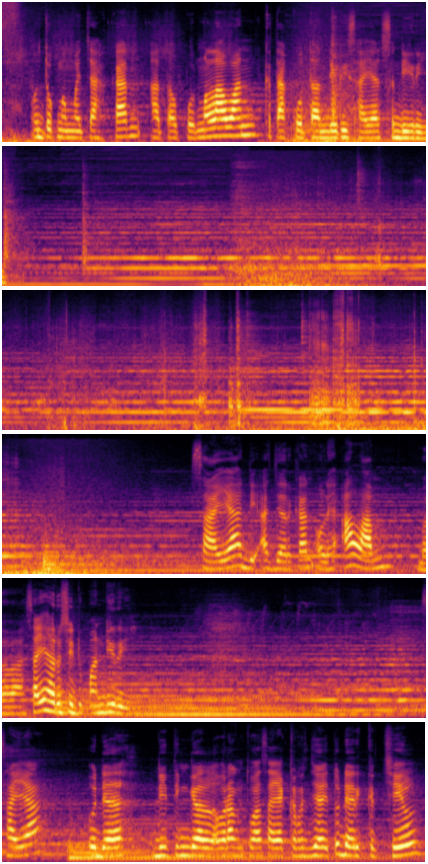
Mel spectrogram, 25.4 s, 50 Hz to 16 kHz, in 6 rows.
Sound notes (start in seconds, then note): 5.0 soft music continues; 5.6 blowing; 10.8 creaking; 18.6 soft music continues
